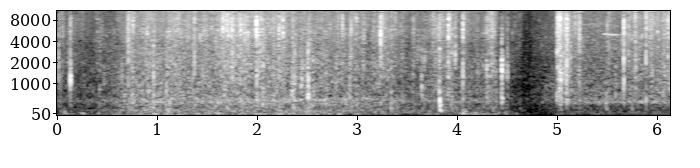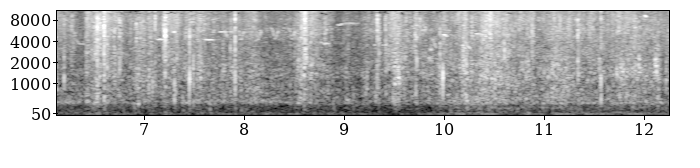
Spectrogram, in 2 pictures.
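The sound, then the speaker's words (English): A bird calls near its nest in the woods, its calls faint and scattered over a steady rustling background. “Is that the bird you were looking at? It is. I think that might be its nest.”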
